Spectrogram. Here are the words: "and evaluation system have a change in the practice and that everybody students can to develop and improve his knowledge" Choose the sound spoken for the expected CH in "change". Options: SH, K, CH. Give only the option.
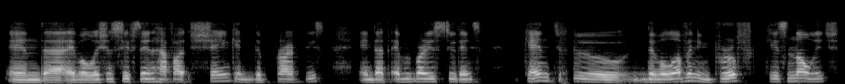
SH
